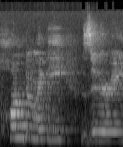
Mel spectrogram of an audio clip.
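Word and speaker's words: Hondarrabi Zuri: the great variety is are quite difficult to pronounce um and neither know no I have ever heard of them before it's Honda riby Zuri and Honda riby Belzer yes yeah exactly nowly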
